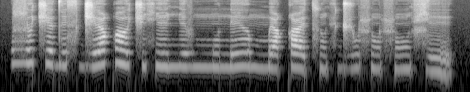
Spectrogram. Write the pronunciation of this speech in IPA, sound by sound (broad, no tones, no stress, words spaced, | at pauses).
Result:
ɮət͡ʃɛd̪es d͡ʒɛqũə̯t͡ʃəç ẽɲevmːũ neə̯mːɛ qɛt͡sũçd͡ʒuɬũ ɬũ ɕe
